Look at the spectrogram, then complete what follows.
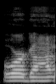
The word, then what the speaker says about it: Oregon: did and apparently oh somebody said pronounced oregon oregon okay my bad oregon i'm sorry somebody's somebody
